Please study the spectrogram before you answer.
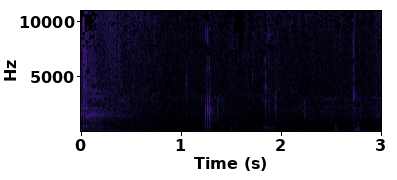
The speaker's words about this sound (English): All right, I'm going to take a sip. Usually, I take a sip of my drink when somebody else is talking,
